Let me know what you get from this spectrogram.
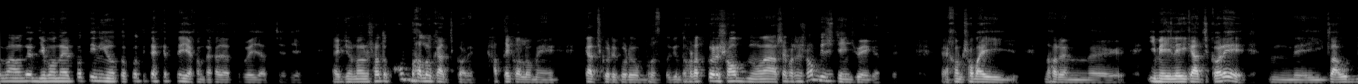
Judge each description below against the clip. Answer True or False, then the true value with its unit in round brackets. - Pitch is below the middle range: True (130 Hz)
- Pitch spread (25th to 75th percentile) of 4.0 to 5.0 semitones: True (4.4 semitones)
